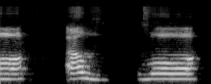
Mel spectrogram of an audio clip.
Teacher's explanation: ള പറയുമ്പോൾ നാവിന്റെ ബാക്ക് സൈഡ് ഉയർത്തിയിട്ടാണ് പറയുന്നത് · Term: ഉയർത്തി പറയുന്ന അക്ഷരമാണ്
